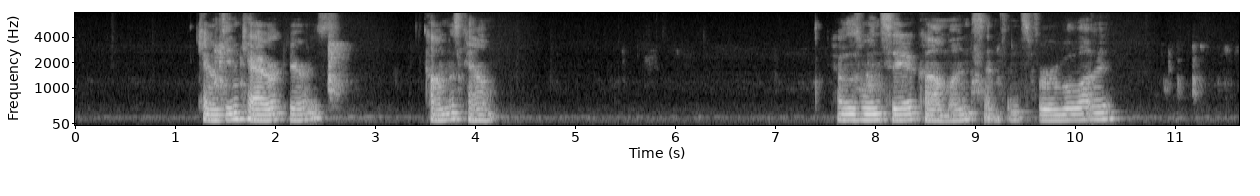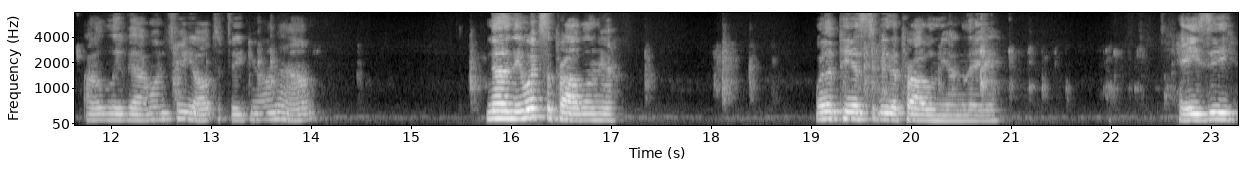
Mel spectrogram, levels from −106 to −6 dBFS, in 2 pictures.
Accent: American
